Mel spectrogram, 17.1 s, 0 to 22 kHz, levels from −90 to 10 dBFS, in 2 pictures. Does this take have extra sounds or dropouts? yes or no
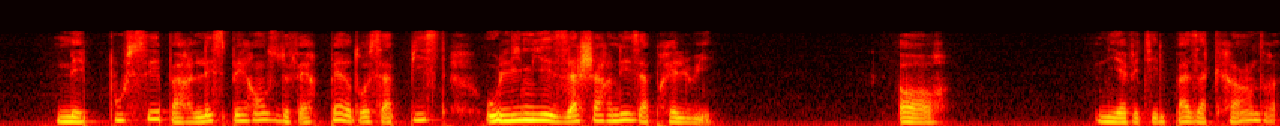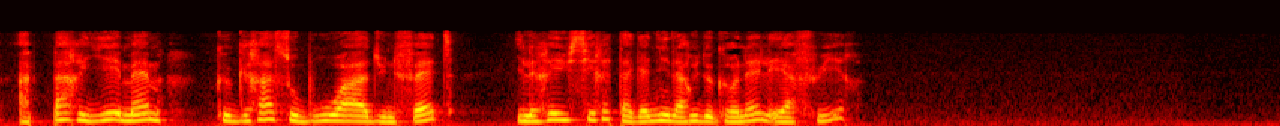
no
